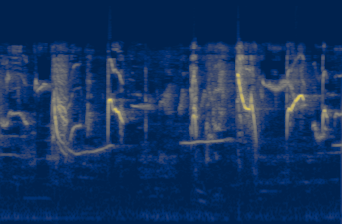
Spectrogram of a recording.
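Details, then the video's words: White-rumped shama singing, played as a lure for a bird reluctant to sing: short bright phrases of slurred whistles, buzzy notes and sharp chips, about two phrases each second. "Pancingan kacer males bunyi"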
